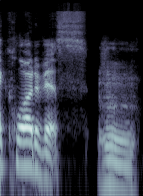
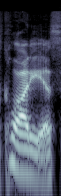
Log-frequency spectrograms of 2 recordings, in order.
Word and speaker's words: Claudius: Yorkshire geek says uh you have to say it like that I claudus Claud something um it's Claudius it's the be thanks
